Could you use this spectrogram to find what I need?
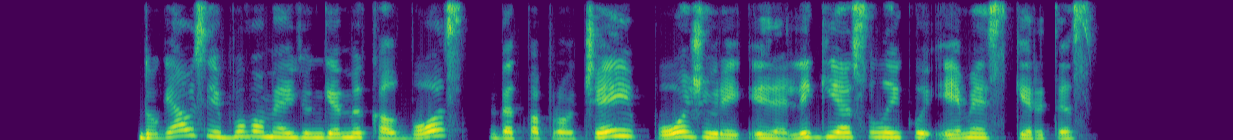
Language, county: Lithuanian, Kaunas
